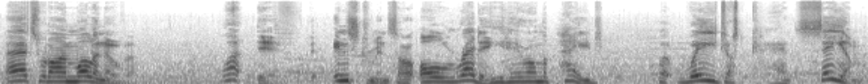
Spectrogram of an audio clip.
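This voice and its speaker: A man's voice: high voice, sing-song, a little slow, a bit bright, exaggerated voice. A man playing a bookish, inventive street boy in an audio drama, hesitant as he thinks aloud. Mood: musing, eager. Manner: hesitant, musing.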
